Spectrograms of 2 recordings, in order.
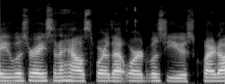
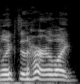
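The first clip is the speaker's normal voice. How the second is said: usual speaking voice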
